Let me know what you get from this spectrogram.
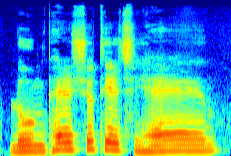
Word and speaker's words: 룸펠슈틸츠헨: 룸펠슈틸츠헨 해봐. – 룸펠슈틸츠헨.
